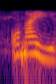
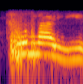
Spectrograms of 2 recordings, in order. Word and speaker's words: Unaí: É Unaí ou Unaí? Unaí, né? – Unaí, isso. – Estou falando certo.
